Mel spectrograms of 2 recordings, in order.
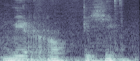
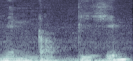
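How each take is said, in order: First: The n merges into a doubled r sound. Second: The n is pronounced clearly before the r.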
